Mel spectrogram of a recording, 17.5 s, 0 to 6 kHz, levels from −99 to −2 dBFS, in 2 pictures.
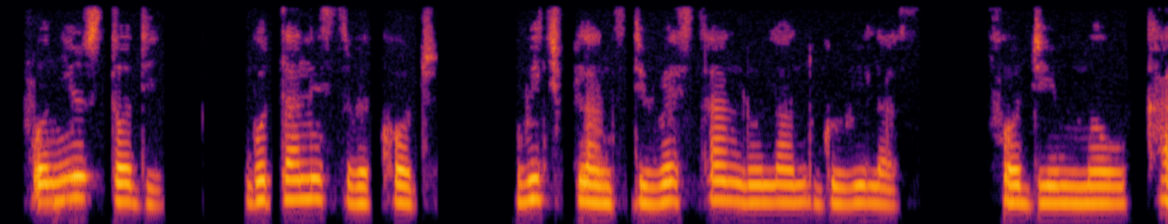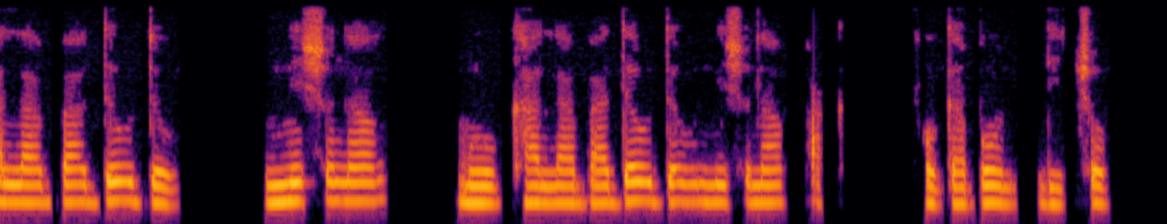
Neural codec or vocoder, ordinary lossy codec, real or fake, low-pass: none; none; real; 5.4 kHz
